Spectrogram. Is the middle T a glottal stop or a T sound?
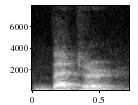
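T sound. The middle T is pronounced as a T.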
